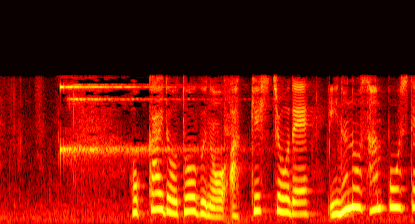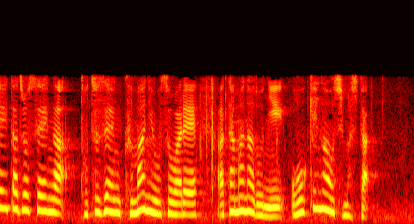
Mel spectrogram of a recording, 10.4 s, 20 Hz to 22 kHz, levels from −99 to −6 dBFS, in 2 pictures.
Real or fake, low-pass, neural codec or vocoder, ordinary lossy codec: real; 5.4 kHz; none; none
